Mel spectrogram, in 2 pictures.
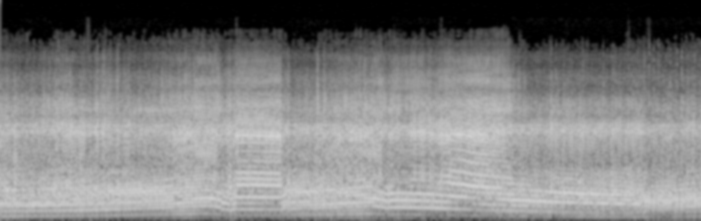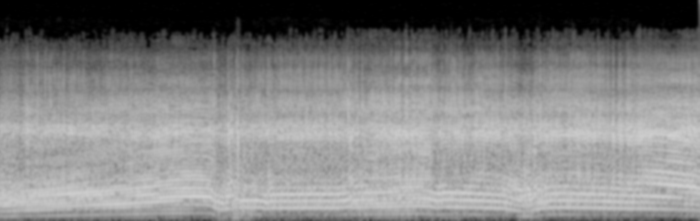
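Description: A motorcycle engine roars loudly close by, revving up and down through the gears.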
